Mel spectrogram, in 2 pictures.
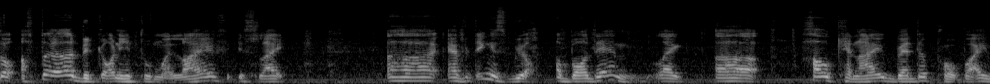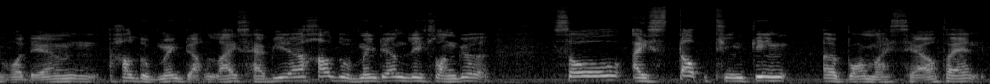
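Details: Adult man with sporadic spinocerebellar ataxia since 2002, speaking as self-directed speech therapy; ataxic dysarthria.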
